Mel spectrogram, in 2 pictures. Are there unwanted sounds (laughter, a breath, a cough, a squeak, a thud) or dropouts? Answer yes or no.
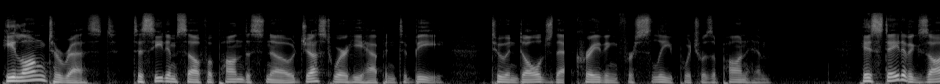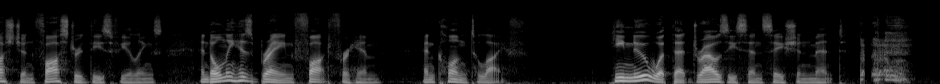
yes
